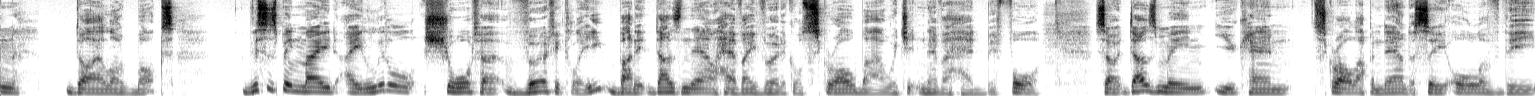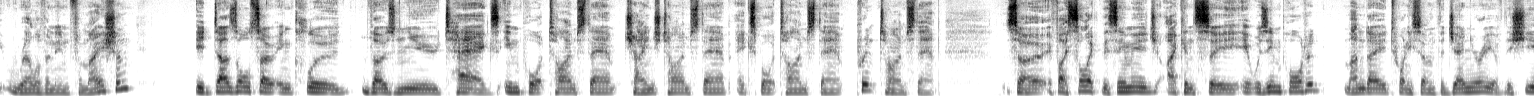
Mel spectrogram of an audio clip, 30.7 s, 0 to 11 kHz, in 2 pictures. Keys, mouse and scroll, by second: 6.8-7.8 scroll down 4, 7.8-8.7 scroll down 1, 8.8-9.4 scroll up 2, 9.6 scroll up 2, 10.9 scroll down 2, 12.4 scroll down 2, 13.3-14.0 scroll up 4, 14.2-15.2 scroll down 4, 15.2-16.6 scroll up 2, 16.6-18.7 scroll up 1.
